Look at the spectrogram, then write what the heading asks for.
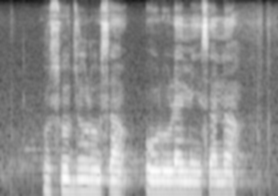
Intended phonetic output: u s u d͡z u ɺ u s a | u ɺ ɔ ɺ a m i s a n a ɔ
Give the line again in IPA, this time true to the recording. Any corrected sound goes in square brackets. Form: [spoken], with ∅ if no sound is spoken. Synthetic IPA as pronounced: u s u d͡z u ɺ u s a | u ɺ [u] ɺ a m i s a n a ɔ

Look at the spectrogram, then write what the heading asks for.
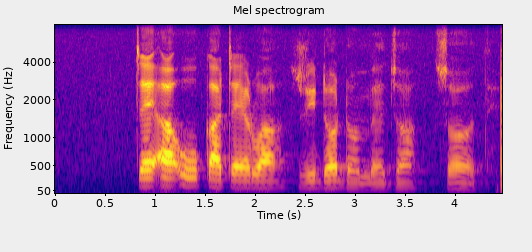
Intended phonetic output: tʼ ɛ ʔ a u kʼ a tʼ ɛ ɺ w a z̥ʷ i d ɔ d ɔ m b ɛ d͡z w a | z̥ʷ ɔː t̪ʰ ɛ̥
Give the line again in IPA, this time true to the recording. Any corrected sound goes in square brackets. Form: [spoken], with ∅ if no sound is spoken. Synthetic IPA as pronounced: tʼ ɛ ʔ a u kʼ a tʼ ɛ ɺ w a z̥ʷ i d ɔ d ɔ m b ɛ d͡z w a | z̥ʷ ɔː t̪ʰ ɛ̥

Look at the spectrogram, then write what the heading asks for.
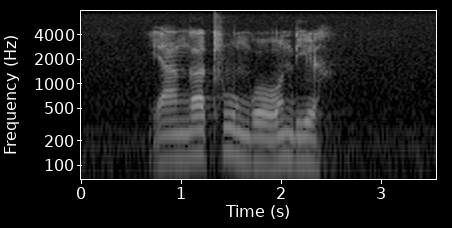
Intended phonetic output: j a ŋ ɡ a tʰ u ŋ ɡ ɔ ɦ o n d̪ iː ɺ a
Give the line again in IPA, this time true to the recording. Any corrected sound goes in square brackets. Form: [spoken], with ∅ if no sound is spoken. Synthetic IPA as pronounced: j a ŋ ɡ a tʰ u ŋ ɡ ɔ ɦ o n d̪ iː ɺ a

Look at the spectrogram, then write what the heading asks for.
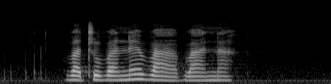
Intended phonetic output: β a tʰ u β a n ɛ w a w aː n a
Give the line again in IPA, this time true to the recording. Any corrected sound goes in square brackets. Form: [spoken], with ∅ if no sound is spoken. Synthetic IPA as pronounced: β a tʰ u β a n ɛ [β] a [β] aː n a

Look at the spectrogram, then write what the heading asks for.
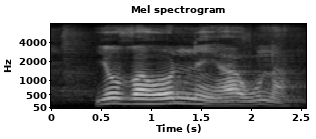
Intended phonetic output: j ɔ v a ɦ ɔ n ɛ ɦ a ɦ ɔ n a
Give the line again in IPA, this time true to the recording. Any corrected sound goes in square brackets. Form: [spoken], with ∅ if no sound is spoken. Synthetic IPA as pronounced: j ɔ v a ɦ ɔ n ɛ ɦ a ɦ [u] n a

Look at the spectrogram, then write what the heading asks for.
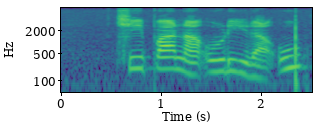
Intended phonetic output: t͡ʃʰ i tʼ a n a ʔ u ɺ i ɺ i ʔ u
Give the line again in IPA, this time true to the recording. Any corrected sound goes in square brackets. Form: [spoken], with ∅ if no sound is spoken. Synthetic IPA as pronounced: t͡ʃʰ i [pʼ] a n a ʔ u ɺ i ɺ [a] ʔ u

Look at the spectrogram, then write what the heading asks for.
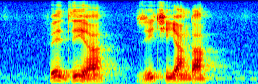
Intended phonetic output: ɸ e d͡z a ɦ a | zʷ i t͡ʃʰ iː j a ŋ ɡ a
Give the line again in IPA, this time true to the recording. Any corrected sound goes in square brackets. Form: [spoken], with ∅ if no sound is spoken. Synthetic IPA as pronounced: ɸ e d͡z [i] ɦ a | zʷ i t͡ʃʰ [i] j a ŋ ɡ a

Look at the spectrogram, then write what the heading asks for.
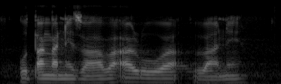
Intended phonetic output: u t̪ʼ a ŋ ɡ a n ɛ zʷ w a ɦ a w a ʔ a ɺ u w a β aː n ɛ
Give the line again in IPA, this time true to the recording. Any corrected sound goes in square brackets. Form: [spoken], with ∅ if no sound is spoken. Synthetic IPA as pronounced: u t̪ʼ a ŋ ɡ a n ɛ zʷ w a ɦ a [β] a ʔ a ɺ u w a β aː n ɛ

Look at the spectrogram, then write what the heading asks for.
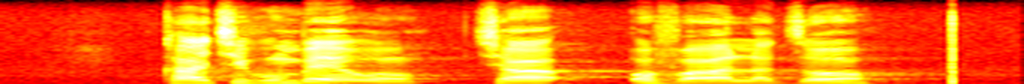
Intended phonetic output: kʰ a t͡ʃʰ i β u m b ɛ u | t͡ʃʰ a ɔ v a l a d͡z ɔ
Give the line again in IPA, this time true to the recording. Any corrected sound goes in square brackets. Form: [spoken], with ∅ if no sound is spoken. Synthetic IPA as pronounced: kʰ a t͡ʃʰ i β u m b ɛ [ɔ] | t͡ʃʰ a ɔ v a l a d͡z ɔ

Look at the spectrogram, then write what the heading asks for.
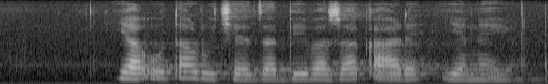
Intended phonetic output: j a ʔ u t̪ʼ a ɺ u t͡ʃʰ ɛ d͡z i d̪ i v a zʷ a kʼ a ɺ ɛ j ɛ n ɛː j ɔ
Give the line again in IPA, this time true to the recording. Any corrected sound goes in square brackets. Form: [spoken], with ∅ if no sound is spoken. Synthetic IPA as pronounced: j a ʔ u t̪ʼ a ɺ u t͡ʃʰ ɛ d͡z [a] d̪ i [β] a zʷ a kʼ a ɺ ɛ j ɛ n ɛː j ɔ

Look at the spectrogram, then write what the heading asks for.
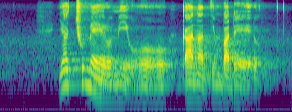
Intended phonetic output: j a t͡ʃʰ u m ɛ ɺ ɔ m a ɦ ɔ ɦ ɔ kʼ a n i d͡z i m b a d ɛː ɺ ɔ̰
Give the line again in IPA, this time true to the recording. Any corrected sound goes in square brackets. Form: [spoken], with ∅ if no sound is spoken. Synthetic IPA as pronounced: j a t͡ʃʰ u m ɛ ɺ ɔ m [i] ɦ ɔ ɦ ɔ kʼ a n [a] d͡z i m b a d ɛː ɺ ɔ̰

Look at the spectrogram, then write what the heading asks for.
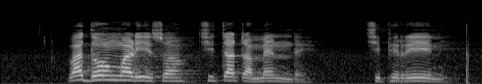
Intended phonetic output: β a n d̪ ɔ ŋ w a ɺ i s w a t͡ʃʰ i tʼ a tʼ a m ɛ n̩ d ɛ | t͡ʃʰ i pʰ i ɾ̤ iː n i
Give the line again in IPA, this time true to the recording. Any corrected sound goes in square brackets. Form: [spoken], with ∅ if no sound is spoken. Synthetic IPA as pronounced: β a [∅] d̪ ɔ ŋ w a ɺ i s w a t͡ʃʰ i tʼ a tʼ a m ɛ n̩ d ɛ | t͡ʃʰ i pʰ i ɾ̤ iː n i

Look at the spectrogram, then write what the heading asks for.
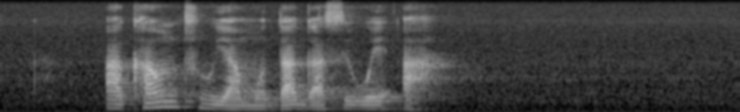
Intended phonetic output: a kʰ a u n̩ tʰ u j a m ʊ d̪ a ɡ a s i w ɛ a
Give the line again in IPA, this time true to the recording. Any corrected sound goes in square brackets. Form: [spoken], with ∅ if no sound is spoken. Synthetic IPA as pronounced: a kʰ a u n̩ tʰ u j a m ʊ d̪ a ɡ a s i w ɛ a

